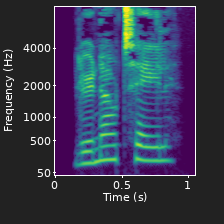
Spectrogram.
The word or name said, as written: lønaftale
